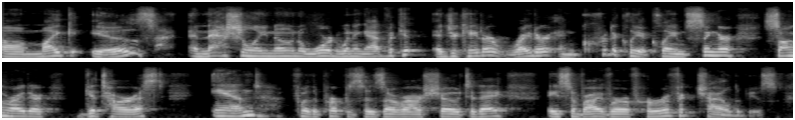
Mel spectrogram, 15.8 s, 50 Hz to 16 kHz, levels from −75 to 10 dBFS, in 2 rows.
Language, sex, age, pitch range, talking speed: English, male, 40-59, 130-165 Hz, 115 wpm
